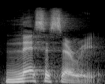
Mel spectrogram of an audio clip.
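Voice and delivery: "necessary" as NESS-essary, falling; stress on first syllable. Shown as a demonstration. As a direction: hit NESS, let the rest fall. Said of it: "la première ici pour ce mot qui sera accentué". (« necessary » accentué sur la première syllabe, NESS)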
